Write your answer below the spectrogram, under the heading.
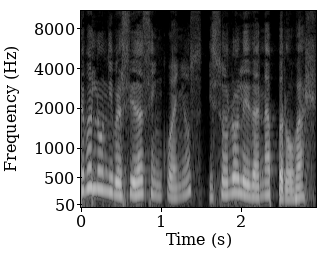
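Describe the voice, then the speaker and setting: On a very clean recording with a silent background and a dry, close sound free of echo, a woman speaks at medium pitch with a dark, mellow tone, lively intonation and a moderate pace. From French-speaking country. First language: French (speaking Spanish). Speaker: legal translator. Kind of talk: panel talk. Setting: cultural centre with audience.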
